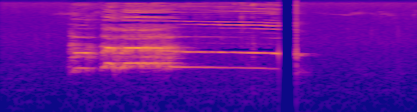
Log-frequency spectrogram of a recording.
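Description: A rooster crowing once: a short first note, then a long held call of about two seconds that falls slightly in pitch and cuts off abruptly, followed by a brief click.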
